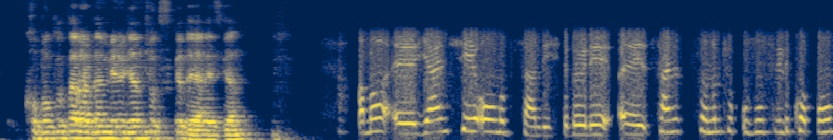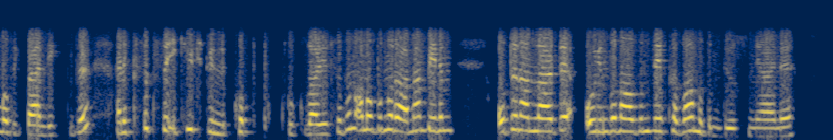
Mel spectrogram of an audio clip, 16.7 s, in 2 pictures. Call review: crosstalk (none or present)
none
